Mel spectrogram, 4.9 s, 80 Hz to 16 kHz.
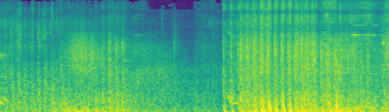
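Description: M4 rifle gunfire in the shooter XDefiant, with quick bursts of fire close and loud in the second half, following quieter game ambience and muffled shots at the start.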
